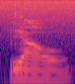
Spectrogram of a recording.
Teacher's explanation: Next, the high rising tone.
